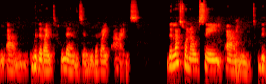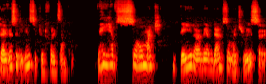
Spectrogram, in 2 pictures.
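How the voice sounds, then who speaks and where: Speaking with an African accent, a woman uses fairly low pitch and lively intonation. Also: moderate pace. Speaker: nonprofit executive recruitment consultant, company CEO. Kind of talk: podcast interview.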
